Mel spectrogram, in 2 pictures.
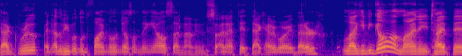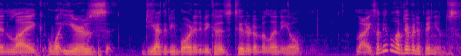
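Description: A man talks at a very fast pace. His pitch sits in the medium range with ordinary variation. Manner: fast talker.

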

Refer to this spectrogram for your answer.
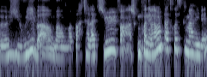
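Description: Her voice is fairly high and somewhat breathy. This woman speaks at a fairly quick pace. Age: 20s. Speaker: race walker. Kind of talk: interview.

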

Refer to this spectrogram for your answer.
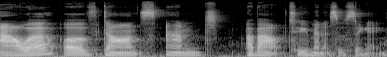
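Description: Speaking at a very slow pace, a woman with a fairly low pitch has a bright, sharp tone on a very clean recording with a silent background. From England. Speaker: actor. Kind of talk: casual chat.

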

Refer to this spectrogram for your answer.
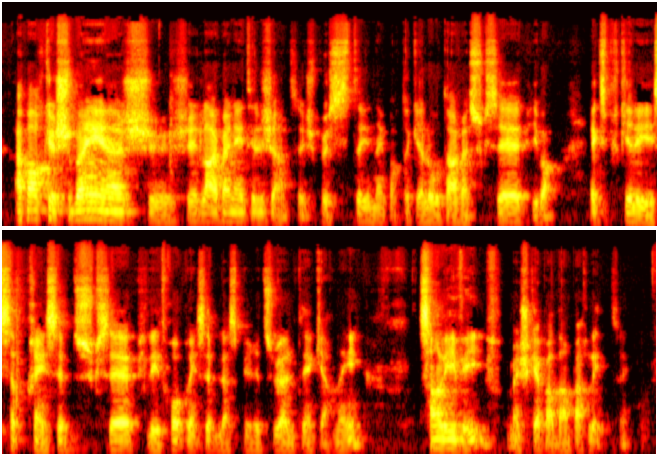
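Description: In a Quebec accent, a man speaks with a very deep, low pitch. His pace is moderate and his intonation fairly even. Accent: Québécois French. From Quebec, Lanaudière. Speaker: personal transformation coach. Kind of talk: live interview with guided exercise. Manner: spontaneous.

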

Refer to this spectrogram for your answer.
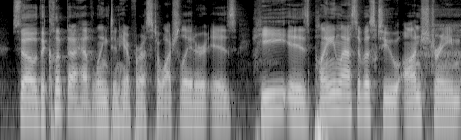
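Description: In a very clean recording with a silent background, an unremarkable speaking voice talks at a moderate pace, its pitch varying in an ordinary way. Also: man. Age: 30s. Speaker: podcast co-host. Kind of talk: casual chat.

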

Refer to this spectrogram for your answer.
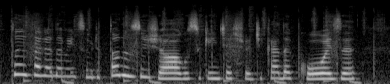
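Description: Very fast and full of very wide pitch swings, a woman talks with a Brazilian accent. Noticeable background noise is present. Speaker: gaming podcast co-host. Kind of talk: casual chat.

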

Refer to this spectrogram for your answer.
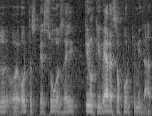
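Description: The man's voice is somewhat breathy. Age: old. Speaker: mayoral candidate. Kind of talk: interview.

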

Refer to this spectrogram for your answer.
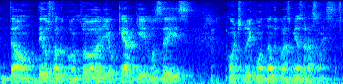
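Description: A man's fairly low voice with fairly even intonation at a moderate pace, amid noticeable background noise and audible room echo. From São Paulo state interior, Brazil (Piraju). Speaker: church leader, pastor. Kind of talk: casual chat, testimony.

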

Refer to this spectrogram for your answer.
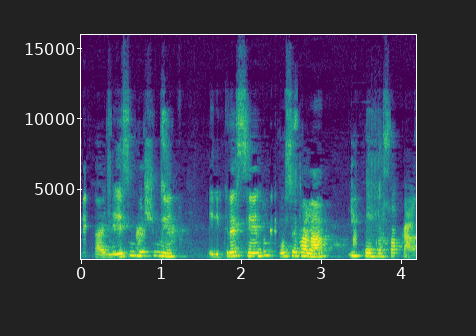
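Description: Her voice is high-pitched as this woman speaks at a moderate pace. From Brazil, interior of Pará. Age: 30s. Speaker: financial educator. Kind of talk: live stream interview.

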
